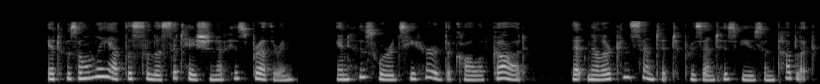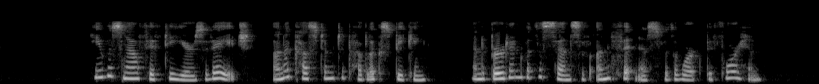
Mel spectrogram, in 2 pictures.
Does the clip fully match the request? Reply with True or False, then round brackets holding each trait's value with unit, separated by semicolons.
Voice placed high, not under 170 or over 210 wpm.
True (245 Hz; 185 wpm)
